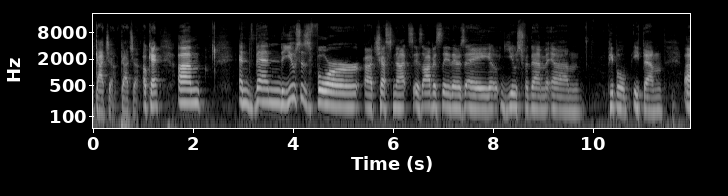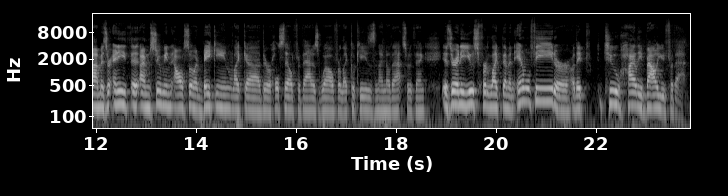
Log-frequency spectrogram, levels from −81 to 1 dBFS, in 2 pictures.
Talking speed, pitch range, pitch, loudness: 170 wpm, 140-175 Hz, 160 Hz, -30 LUFS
